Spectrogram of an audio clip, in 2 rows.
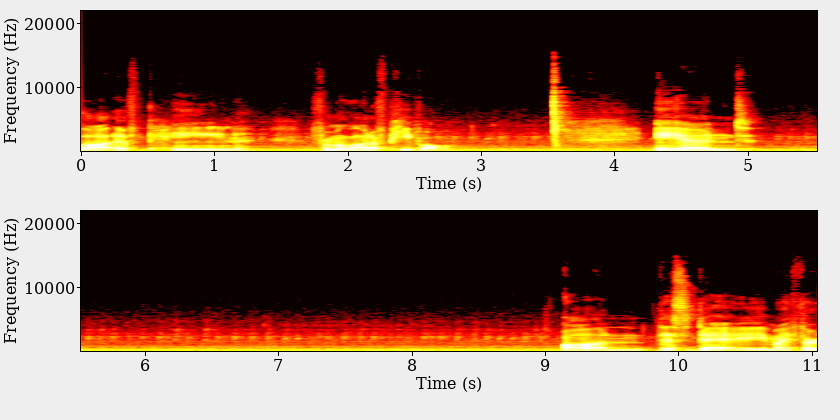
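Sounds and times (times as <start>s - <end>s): low room hum with faint hiss: 0.0s - 11.0s.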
